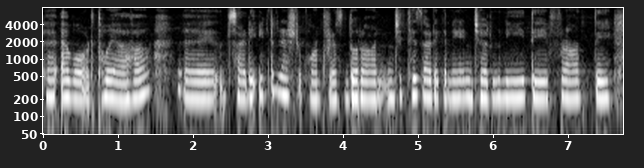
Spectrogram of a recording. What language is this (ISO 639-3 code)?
doi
